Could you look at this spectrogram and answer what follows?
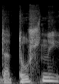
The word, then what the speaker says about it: дотошный: в современном русском языке уже почти не осталось, хотя немножко осталось, слов, в которых сочетание ЧН в старых употребительных словах произносится как ШН. То есть дотошный – это бывший доточный.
